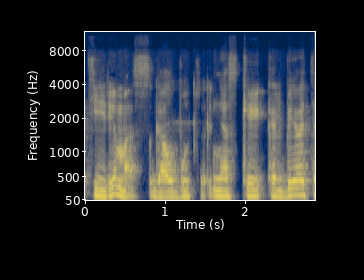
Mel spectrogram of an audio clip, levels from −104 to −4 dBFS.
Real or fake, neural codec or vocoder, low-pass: real; none; 10.8 kHz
